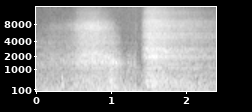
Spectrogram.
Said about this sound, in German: Ich bin ganz erleichtert. Ich schnaufe schon wie so ein, ich bin total erleichtert bei dieser Aussicht.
